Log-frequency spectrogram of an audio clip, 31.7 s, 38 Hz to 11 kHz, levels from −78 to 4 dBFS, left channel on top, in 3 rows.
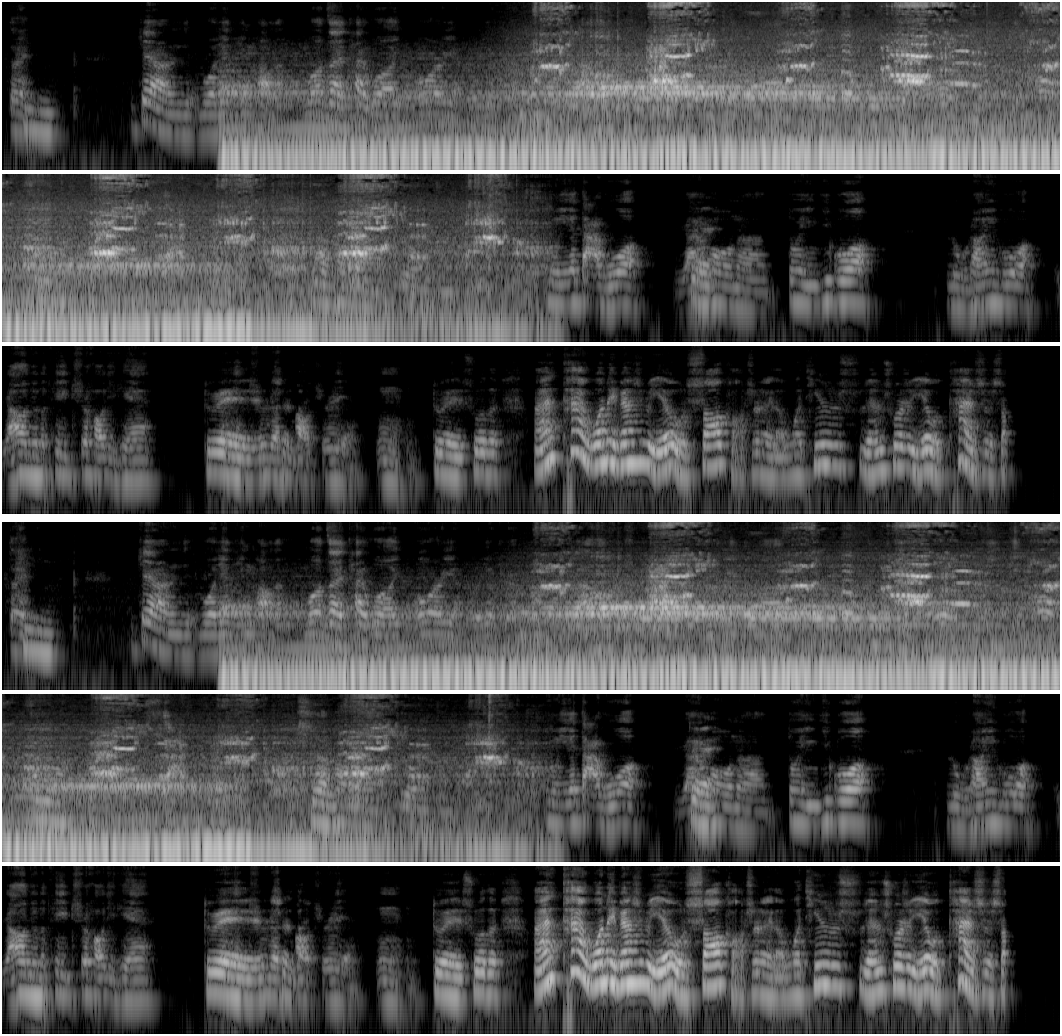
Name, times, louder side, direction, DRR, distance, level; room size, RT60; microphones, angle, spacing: voice 1, 0.2-0.5 10.9-11.2 13.5-13.9 17.5-17.7 21.3-21.6 23.2-24.1 25.5-31.2, right 5 dB, 85° right, 0.4 m, -28 dB
voice 2, 1.4-5.2 5.7-7.9 8.6-13.1 13.6-14.9 16.0-17.0 17.3-19.3 20.0-22.7 23.3-25.3, right 1 dB, 25° right, 0.9 m, -37 dB
sound 1, 2.1-13.0, equal, 35° left, 0.6 m, -26 dB
sound 2, 4.9-16.1, left 3 dB, 80° left, 0.6 m, -25 dB
2.5 x 2.5 x 2.2 m
head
